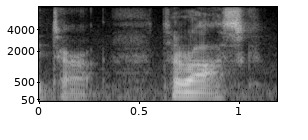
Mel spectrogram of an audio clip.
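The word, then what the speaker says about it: Tarrasque: I don't know exactly how do you you guys choose to pronounce it but I say ter teras um but anyway if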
